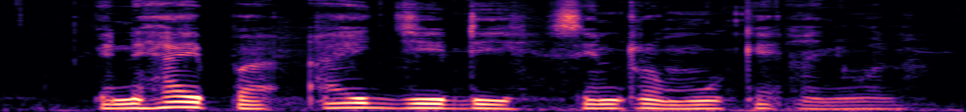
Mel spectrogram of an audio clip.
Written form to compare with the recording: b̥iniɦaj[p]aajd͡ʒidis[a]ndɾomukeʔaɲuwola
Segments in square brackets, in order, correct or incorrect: correct, incorrect: i

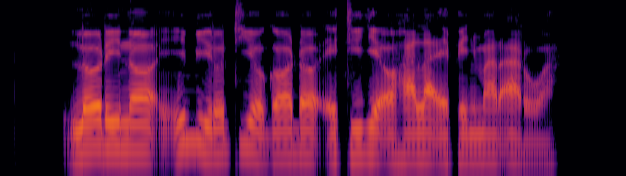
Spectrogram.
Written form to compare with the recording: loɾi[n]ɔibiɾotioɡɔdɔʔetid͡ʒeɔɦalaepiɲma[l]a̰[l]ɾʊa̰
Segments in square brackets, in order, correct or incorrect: correct, incorrect: ɾ, incorrect: none

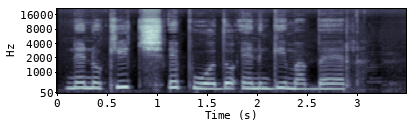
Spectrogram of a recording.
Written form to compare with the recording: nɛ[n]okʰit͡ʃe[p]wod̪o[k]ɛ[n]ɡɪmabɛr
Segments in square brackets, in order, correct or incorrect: correct, correct, incorrect: ʔ, correct

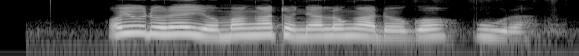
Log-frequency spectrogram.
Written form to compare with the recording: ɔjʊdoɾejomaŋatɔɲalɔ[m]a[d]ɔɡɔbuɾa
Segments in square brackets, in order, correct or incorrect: incorrect: ŋ, correct

